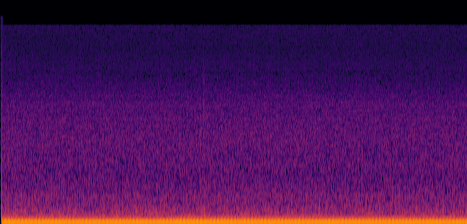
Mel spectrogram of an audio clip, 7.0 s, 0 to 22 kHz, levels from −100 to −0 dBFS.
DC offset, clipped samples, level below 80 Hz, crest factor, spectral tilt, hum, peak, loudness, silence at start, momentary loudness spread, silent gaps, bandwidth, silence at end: under 0.1%; under 0.1%; -28 dBFS; 6 dB; -7 dB/octave; none; -22 dBFS; -33 LUFS; 0 s; 1 LU; none; 4 kHz; 0 s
